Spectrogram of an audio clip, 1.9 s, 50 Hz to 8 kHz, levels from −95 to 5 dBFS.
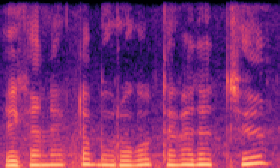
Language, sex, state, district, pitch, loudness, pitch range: Bengali, male, Tripura, West Tripura, 235 Hz, -15 LUFS, 225-245 Hz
